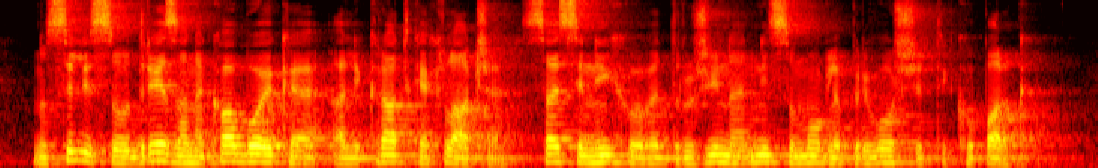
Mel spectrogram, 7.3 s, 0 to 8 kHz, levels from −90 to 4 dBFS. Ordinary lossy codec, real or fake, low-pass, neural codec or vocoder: none; real; none; none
